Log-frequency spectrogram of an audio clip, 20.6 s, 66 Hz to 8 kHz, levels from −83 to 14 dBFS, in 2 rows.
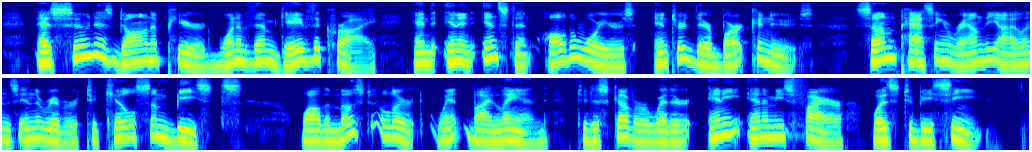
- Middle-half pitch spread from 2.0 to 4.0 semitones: No, average, 4.5 semitones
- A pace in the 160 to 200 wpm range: No, average, 150 wpm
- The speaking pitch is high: No, medium, 140 Hz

